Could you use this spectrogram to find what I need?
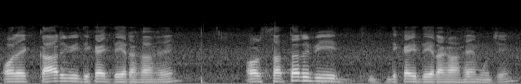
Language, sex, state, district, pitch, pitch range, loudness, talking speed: Hindi, male, Arunachal Pradesh, Papum Pare, 130 Hz, 115-135 Hz, -16 LUFS, 185 wpm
